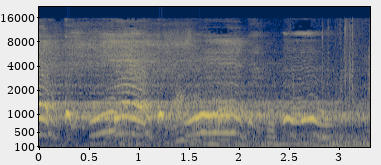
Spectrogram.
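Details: Newborn baby girl's thin, high-pitched crying with short wavering bursts amid operating-room noise and steady machine hum, immediately after emergency C-section following about 12 hours of labour.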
